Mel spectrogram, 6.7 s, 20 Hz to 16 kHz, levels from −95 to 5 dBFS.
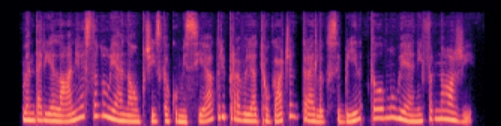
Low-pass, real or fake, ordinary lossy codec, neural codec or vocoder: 10.8 kHz; fake; none; codec, 24 kHz, 0.9 kbps, WavTokenizer, medium speech release version 1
